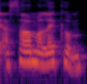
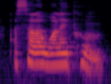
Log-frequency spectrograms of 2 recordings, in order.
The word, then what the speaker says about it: assalamu alaikum: then I know cuz I used to say asalaam alaikum but it's not actually that's not how you say it assalamu alaikum okay and also Sasuke carved marhaban medibot welcome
